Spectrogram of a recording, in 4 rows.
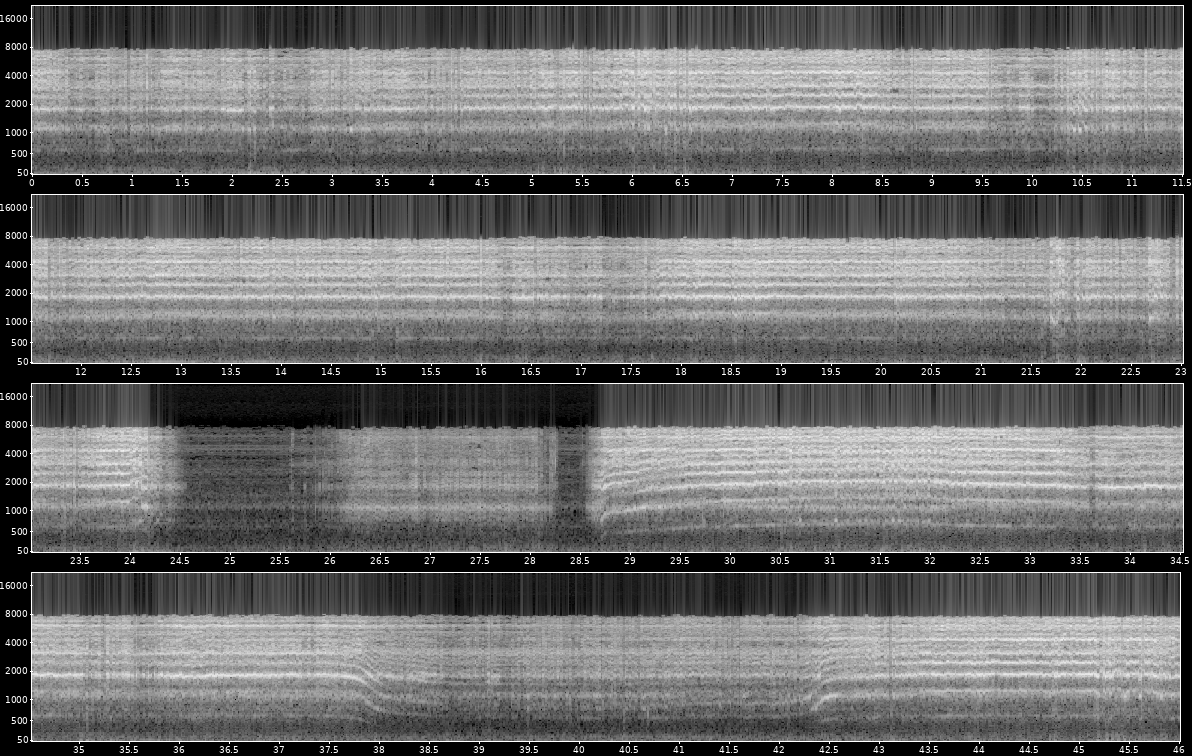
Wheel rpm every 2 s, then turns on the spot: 150, 160, 160, 160, 160, 160, 160, 160, 160, 160, 160, 150, 30, 30, 100, 160, 160, 160, 150, 80, 80, 140, 160.
24-28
